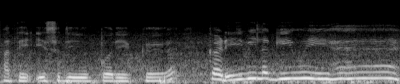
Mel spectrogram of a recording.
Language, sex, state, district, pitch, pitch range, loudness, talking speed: Punjabi, male, Punjab, Kapurthala, 220 Hz, 165-270 Hz, -11 LUFS, 150 wpm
